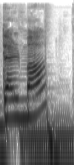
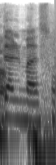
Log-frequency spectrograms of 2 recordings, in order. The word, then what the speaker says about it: Dalmas: C'est rue Louis Dalma. – C'est ça. Dalmas, on dit. Dalmas, on prononce toutes les lettres.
